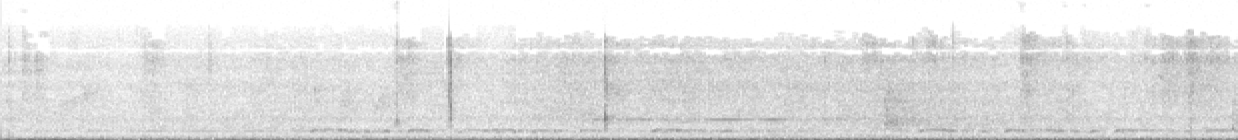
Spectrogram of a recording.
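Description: A bird calling in repeated groups of short, warbling notes over a steady low rumble.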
